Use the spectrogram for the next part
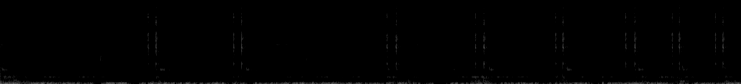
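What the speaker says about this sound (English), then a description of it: "Look at all this clicking, chat." Sharp computer mouse and keyboard clicks come in quick bursts and single taps during a game, close and fairly crisp over a steady low background hum, with no talking.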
